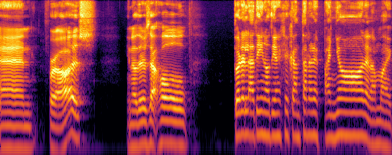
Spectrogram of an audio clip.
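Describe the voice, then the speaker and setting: In a slight Puerto Rican accent, a man speaks at a fairly quick pace with lively intonation. The recording is very clean, with a silent background. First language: Spanish. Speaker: musician. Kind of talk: casual interview. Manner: animated.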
